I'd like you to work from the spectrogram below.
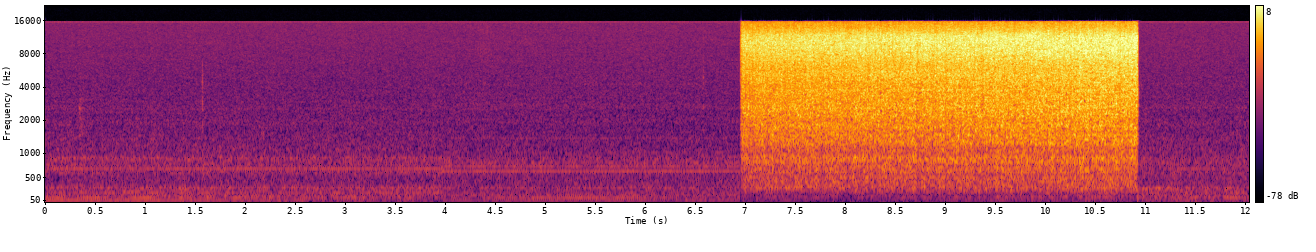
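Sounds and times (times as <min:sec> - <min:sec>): bacon and onion sizzling: 0:07.0 - 0:11.0.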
